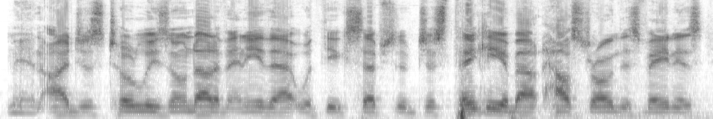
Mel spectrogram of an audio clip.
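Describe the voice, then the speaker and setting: A young man doing joking live esports play-by-play that bursts into shouted hype calls. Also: medium pitch, fairly even intonation, quick pace, no echo, soft background music. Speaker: esports caster.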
